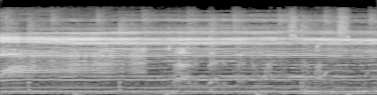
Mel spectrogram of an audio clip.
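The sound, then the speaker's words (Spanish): A loud, unbroken buzzing drone of many vuvuzela horns blaring together throughout a football match in a stadium, steady and harsh, like a swarm of bees, with faint crowd noise underneath. “la vuvuzela no era como la corneta esa utilizada en muchos estadios”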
